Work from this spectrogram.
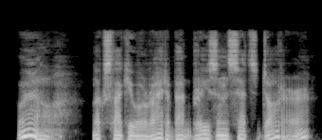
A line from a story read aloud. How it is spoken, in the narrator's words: Ellen whispered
